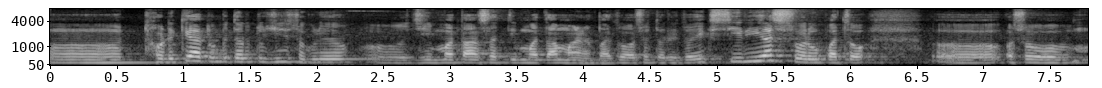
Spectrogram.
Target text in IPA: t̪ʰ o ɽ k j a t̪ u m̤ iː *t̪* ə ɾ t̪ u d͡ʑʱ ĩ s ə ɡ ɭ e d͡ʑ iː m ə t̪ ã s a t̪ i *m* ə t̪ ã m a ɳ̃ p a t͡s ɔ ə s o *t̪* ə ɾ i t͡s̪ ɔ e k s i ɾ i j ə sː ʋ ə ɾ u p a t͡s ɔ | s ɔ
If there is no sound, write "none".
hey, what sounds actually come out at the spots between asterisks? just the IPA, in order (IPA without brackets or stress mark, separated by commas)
t̪, m, t̪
